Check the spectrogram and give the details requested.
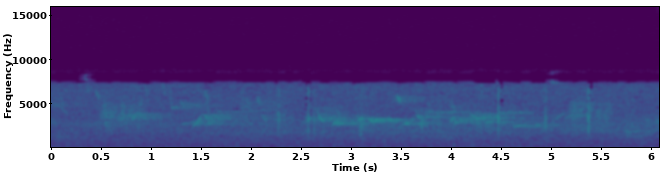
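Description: Near silence: faint steady hiss with distant birds chirping now and then.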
